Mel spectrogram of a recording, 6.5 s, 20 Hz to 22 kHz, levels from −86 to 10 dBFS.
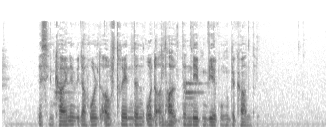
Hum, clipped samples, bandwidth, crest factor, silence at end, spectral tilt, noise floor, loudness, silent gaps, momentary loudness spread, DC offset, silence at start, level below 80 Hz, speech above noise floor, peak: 60 Hz at -55 dBFS; under 0.1%; 11.5 kHz; 22 dB; 1.35 s; -4.5 dB/octave; -61 dBFS; -28 LUFS; none; 6 LU; under 0.1%; 0.05 s; -54 dBFS; 33 dB; -8 dBFS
